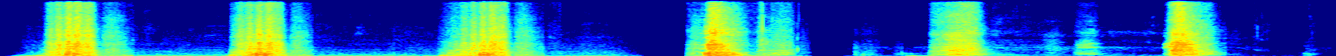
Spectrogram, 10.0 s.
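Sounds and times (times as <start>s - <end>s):
tiger breathing: 0.2s - 4.6s, 6.8s - 9.3s.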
